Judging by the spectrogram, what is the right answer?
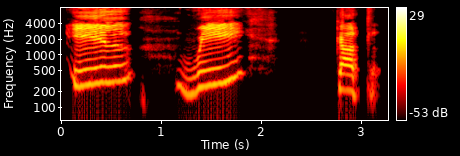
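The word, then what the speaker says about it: ilhuicatl: Aquellas raíces anteriores a la lengua náhuatl que empezaban con L, al incorporarse al náhuatl, adquieren una I inicial. Es decir, ya no se pronuncian L, sino IL. Por ejemplo, Il, we, cat, cielo.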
